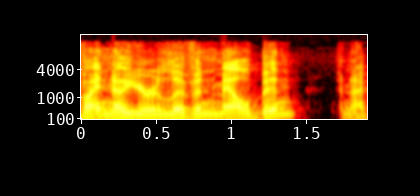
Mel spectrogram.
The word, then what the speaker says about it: Melbourne: I know you live in Melbourne and I pronounced it not Melbourne.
